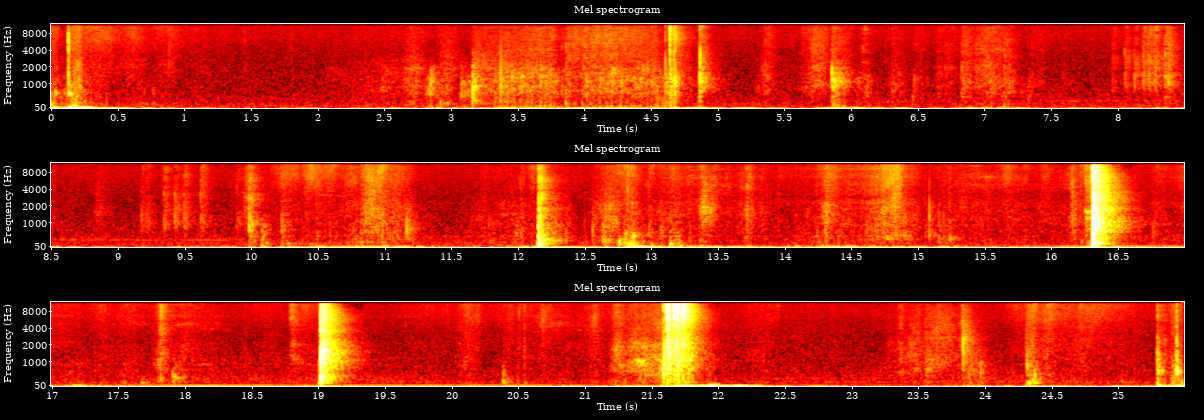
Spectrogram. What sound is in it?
Book opening
book, books, library, page, pages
